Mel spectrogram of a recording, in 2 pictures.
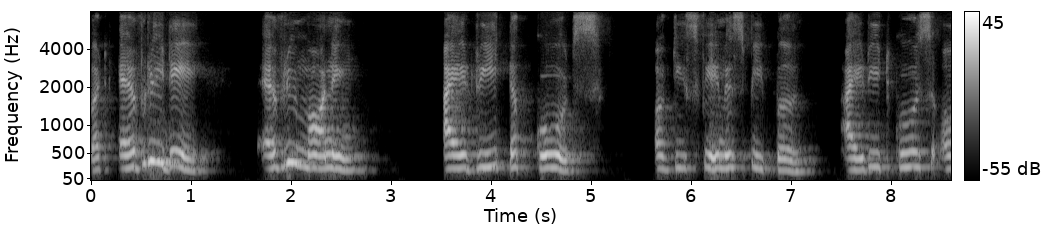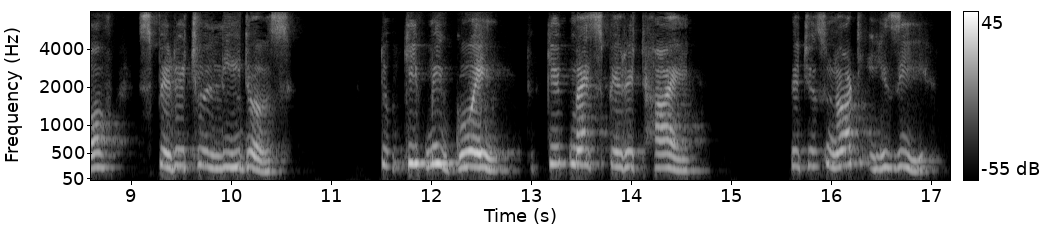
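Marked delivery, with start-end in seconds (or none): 7.5-17.0 emotional voice welling up, choking up. Addressing a Toastmasters meeting about keeping going, getting emotional. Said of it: "I'm getting emotional".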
